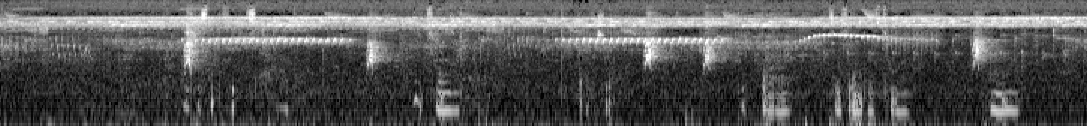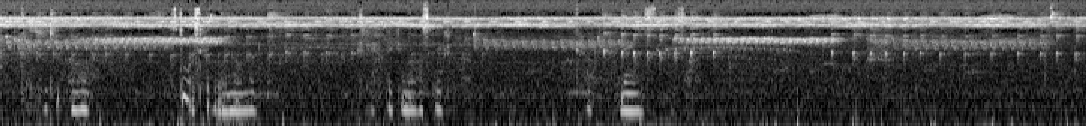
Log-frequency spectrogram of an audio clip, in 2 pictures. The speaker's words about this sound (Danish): Det er tidlig morgen, og jeg går alene med min mikrofon inde i regnskoven, midt i verdens største biodiversitet. Der er så mange lianer og klatreplanter og alle mulige planter, jeg aldrig har set.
